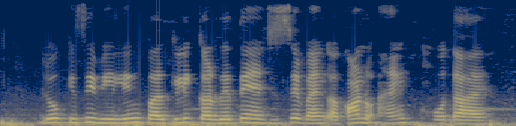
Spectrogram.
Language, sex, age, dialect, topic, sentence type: Hindi, female, 18-24, Awadhi Bundeli, banking, statement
